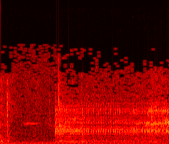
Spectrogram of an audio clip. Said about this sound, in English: Here goes the lock. Now to open this door without making too much noise.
